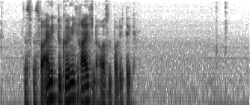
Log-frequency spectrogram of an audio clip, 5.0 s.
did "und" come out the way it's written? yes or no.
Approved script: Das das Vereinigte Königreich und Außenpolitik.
yes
